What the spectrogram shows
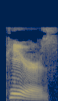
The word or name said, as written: pears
